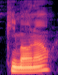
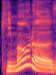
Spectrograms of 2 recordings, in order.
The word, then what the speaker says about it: kimono: Anytime you see K-I, it's key.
